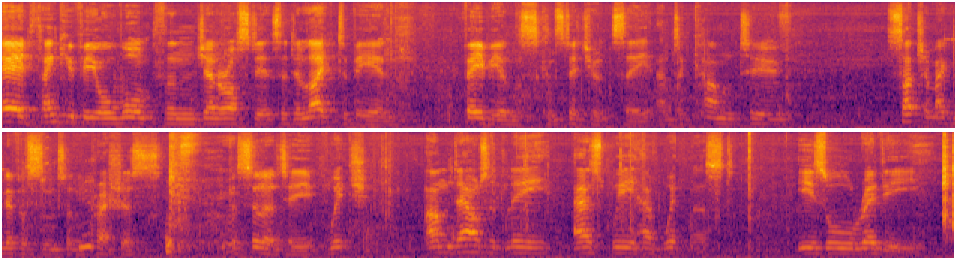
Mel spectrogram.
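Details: Adult male speaker; no disorder.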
